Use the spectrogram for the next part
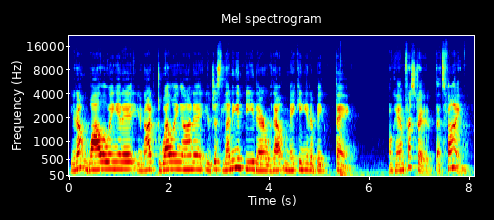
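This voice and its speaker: Calm woman coaching golf mindset. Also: mid-range voice, moderate pace, few pauses. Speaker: golf mental-game coach. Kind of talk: course lesson.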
